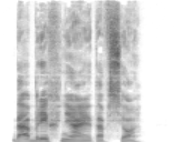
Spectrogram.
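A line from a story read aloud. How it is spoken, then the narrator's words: Barked, father. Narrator (Russian): рявкнул отец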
